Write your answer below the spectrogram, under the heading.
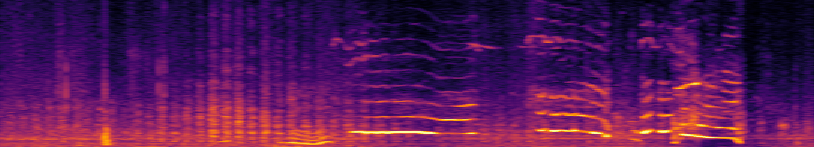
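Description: Afghan hound puppies whimpering: a short run of quick panting, then a held high whine about two seconds in, followed by several falling whines near the end.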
